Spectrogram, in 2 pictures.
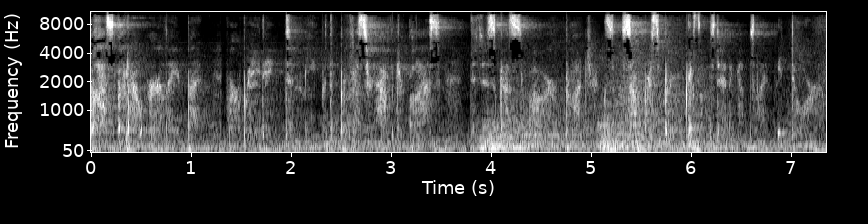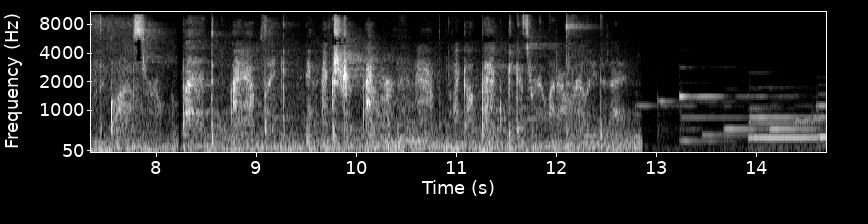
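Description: A woman whispering quietly, with soft breathy syllables and no voiced pitch. Near the end this cuts off and gentle piano music begins.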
